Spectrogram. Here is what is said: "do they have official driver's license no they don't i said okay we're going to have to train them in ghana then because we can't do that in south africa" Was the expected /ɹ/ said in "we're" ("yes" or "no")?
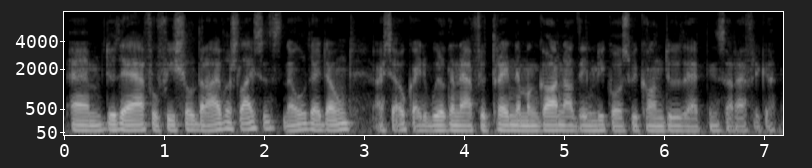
no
